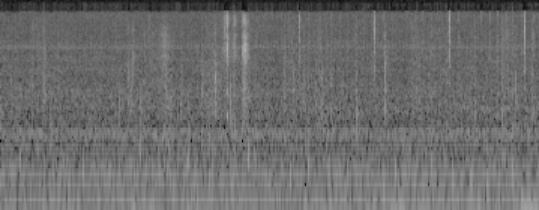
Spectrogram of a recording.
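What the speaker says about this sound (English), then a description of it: "I hear footsteps with half shield." Rhythmic footsteps of an enemy player in Fortnite, a steady clip-clop patter running under the low hum of game sound, moderately quiet and fairly close.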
